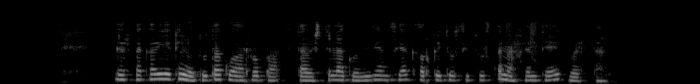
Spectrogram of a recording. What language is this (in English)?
Basque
